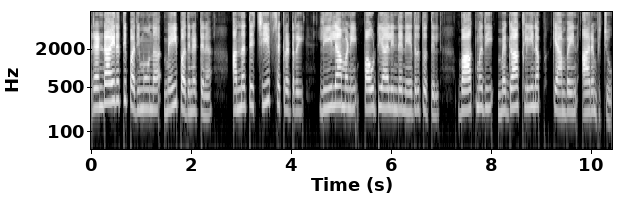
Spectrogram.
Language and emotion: Malayalam, neutral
